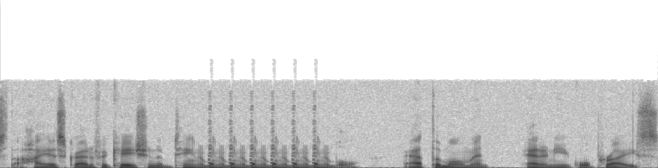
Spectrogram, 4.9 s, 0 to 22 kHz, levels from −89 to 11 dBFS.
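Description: From the start, the speech has been reduced to very few bits with dither added before rounding, a low bit depth with dither, which fits an 8-bit signal. The rounding error becomes a constant, even hiss roughly 30 dB below the speech, with no distortion.

From 1.56 to 2.50 s, repeated frames occur: a short block of about 157 ms of compressed audio is played again several times, which points to six duplicated frames. This stutters the speech and adds about 0.94 s.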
